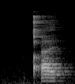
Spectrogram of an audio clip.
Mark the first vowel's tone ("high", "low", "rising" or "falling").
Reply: low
